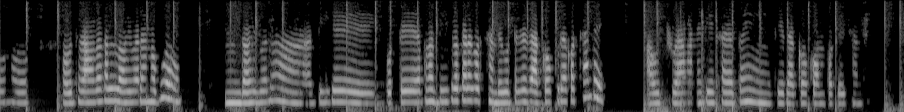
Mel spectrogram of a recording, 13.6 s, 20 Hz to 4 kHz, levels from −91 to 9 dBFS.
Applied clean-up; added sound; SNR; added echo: classical method spectral subtraction.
